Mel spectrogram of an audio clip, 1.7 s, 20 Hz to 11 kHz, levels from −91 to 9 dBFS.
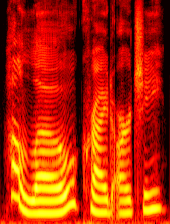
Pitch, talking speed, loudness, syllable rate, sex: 230 Hz, 105 wpm, -13 LUFS, 3.9 syllables/s, female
